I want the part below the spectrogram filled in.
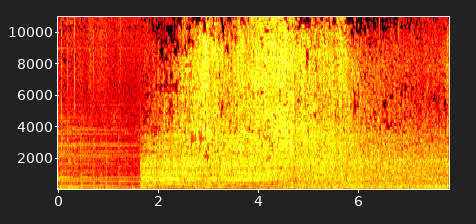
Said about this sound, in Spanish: No, y precisamente vamos a mostrarles el estruendo de las nuevas explosiones en Kiev y otras ciudades de Ucrania, sacudidas por estos despiadados bombardeos rusos. Escuchemos.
